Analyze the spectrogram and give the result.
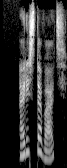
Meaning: to arrest
- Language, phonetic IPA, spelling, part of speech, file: Russian, [ɐrʲɪstɐˈvatʲ], арестовать, verb, Ru-арестовать.ogg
